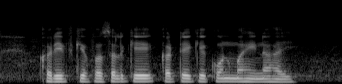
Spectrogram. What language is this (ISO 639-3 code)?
mag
